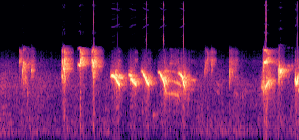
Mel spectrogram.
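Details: Javan white-eye delivering 'nyinden' song: spaced chirps, then a run of four or five fuller slurred warbles, then scattered high notes and a final burst of chirps, in a quiet setting.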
